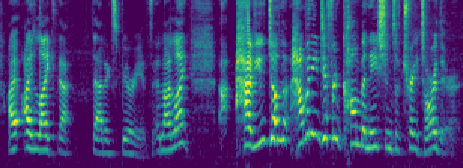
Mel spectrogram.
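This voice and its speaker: A woman hosts a casual livestream interview. Her voice sits at a middling pitch. She talks in an animated, conversational way and often voices short quoted asides. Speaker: host interviewing guests.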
